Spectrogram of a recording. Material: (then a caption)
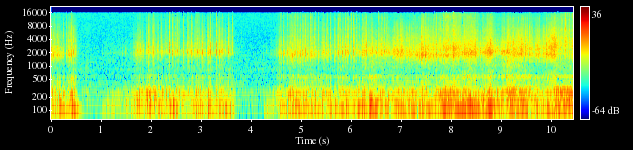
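Resin. Long nails scratch across a large finished diamond painting of resin rhinestones on canvas lying flat, making a dense, grainy scraping with a strong low rumble and a bright, hissy edge. The scratching drops quiet twice, around the first second and near the four-second mark, then grows steadier and slightly louder toward the end.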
